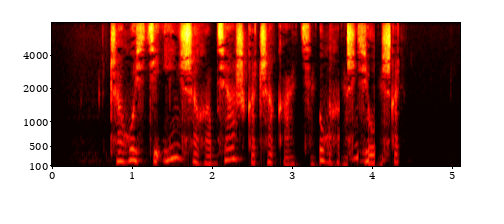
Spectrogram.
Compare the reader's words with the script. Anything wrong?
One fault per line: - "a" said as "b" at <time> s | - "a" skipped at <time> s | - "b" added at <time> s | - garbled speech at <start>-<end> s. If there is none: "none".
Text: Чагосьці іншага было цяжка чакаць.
- "было" skipped at 1.9 s
- garbled speech at 3.2-4.4 s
